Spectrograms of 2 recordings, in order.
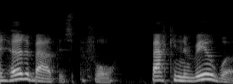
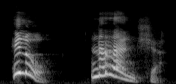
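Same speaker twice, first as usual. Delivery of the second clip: much higher, bright hello; Bucciolati's cheerful greeting; 12 semitones higher, 7 dB louder than usual. A narrator's reading. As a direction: greet your friend brightly on the phone. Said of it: "Bucciolati said".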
